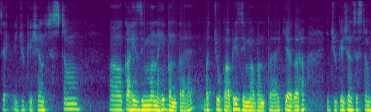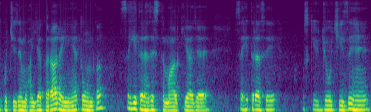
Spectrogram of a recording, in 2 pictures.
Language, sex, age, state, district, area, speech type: Urdu, male, 30-45, Delhi, South Delhi, rural, spontaneous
